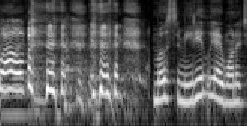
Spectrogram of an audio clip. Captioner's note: laughter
